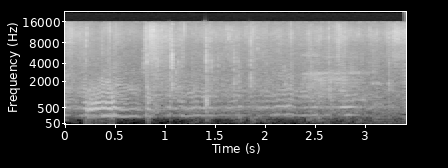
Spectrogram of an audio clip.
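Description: Honeybees buzz steadily during a hive inspection while a brood box is moved, a close, dense hum with a few sharper knocks and rustles from handling the frames.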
